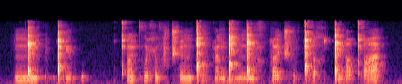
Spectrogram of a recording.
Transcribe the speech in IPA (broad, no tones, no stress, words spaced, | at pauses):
ŋ͡ǃũkʷəǃʼykʷ | qʼũkʷʼɯ ħɯxʷt͡ʃʼũɡ͡ǃɑkã ɡ͡ǃɨŋ͡ǃũxʷ qyt͡ʃʼuǃʼɨχǃy ɾɔqʼa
